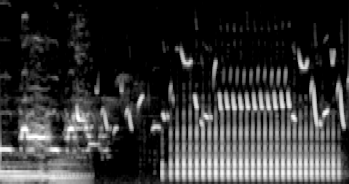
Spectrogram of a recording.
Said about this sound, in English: Is that a woodpecker? Or are you just happy to see me? Shh. It's a black-backed woodpecker. It's a pair, and it looks like they've got a nest hole up there.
